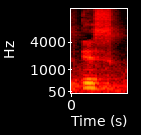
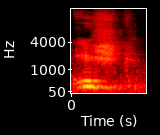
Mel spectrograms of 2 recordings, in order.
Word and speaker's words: Ishq: Love is Ishq uh Ishq in Hindi. Um and it rhymes with risk.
